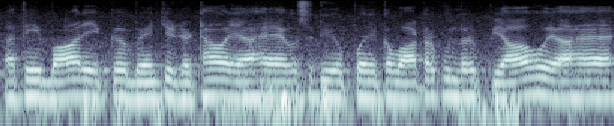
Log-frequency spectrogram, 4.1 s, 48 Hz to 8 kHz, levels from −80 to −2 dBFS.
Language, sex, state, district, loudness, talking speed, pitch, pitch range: Punjabi, male, Punjab, Kapurthala, -12 LUFS, 235 wpm, 150 Hz, 145-155 Hz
